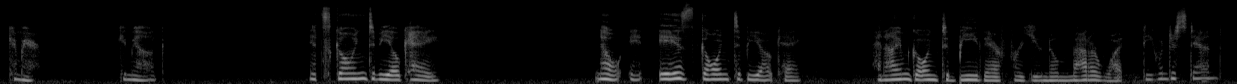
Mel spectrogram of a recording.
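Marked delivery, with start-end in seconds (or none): 0.1-1.7 tender whispered invitation; soft whisper. Acted. Friend whispering an offer of a hug. 11.4-12.2 hushed whispered question. Acted. Friend whispering to check the listener understands.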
